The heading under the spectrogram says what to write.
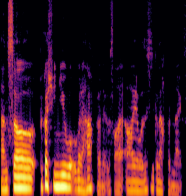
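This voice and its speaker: This man has a northern English accent and a medium pitch. His intonation is lively, on a very clean recording with a silent background. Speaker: podcast host. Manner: chatty, casual storyteller.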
